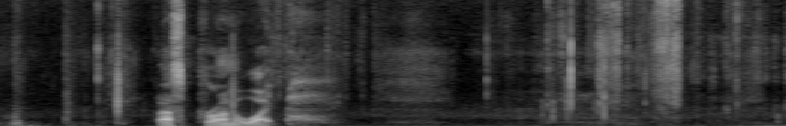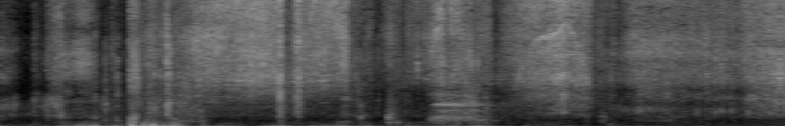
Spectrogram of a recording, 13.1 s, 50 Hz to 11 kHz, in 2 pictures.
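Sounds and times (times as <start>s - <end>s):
rubbing and scraping handling: 4.6s - 13.0s.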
